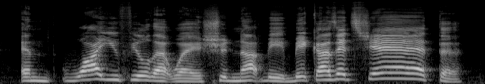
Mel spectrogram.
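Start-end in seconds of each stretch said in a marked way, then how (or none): 2.9-4.6 dismissive, high, snooty anime-snob drawl. Mocking what an anime snob reviewer would say: imitating an anime snob. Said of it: "impressing myself with my impression of him".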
